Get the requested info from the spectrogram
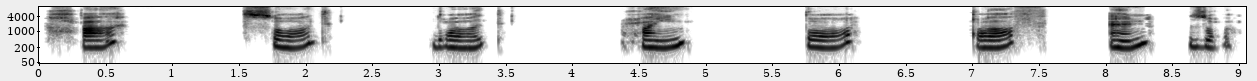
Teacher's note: huruf al-tafkhim should be pronounced with a broad and thick sound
